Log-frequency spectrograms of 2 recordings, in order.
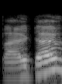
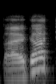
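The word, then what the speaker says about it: Baudot: Nou keyboard to keyboard there was a clever guy by the name of Emil Bodo. Uh some call it Bodot but the French never pronounced the T. So it's Bodo.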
